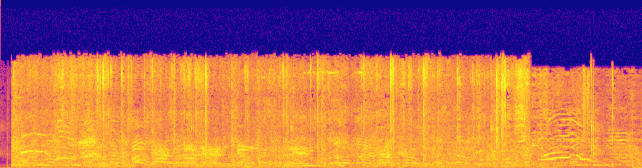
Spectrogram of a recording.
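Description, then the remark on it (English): A dense, chaotic crowd of protesters in downtown Chicago roars with overlapping shouting voices and babble, a steady loud wall of agitated chatter and yelling with no single voice standing out, continuing for the whole stretch. “sounds from a chaotic weekend at this uh, protest in Chicago.”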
